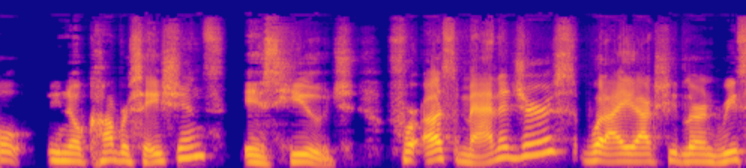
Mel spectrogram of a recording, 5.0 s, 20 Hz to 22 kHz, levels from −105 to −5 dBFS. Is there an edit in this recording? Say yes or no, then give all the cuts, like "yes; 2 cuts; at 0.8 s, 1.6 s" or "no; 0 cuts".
yes; 1 cut; at 1.6 s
